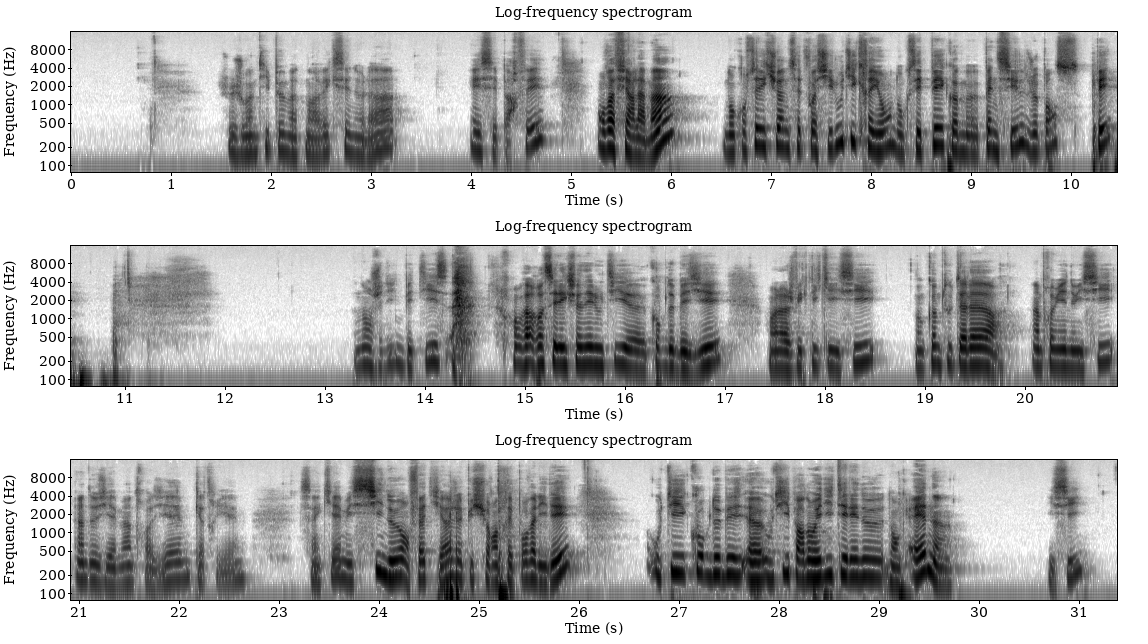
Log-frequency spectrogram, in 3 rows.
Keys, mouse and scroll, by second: 1.8 click, 3.4 click, 3.7-4.8 scroll down 1, 10.2 p, 16.3 click, 17.8 click, 19.8 click, 20.9 click, 21.5 click, 22.2 click, 23.0 click, 24.1 click, 25.2 Return, 29.2 n.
